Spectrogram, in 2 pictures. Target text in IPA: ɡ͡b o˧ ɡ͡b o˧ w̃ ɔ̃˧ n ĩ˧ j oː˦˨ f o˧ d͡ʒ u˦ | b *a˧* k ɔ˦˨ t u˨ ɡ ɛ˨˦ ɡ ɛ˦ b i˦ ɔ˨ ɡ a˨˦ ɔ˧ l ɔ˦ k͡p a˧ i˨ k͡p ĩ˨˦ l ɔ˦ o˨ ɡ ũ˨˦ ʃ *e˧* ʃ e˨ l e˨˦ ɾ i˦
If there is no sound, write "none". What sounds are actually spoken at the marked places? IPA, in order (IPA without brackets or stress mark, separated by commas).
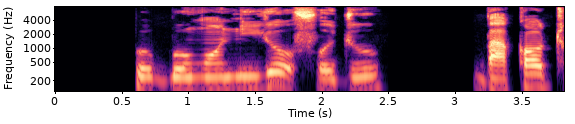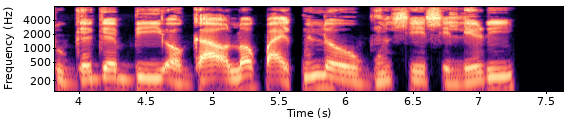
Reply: a˧, e˧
